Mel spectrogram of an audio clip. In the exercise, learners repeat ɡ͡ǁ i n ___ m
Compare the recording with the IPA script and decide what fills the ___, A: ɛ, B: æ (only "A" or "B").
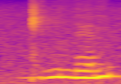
A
